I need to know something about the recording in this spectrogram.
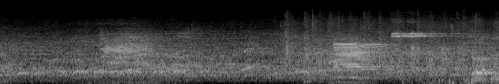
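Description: A crowd cheers briefly after a free throw.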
